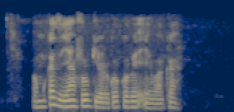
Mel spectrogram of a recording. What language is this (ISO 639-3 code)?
lug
